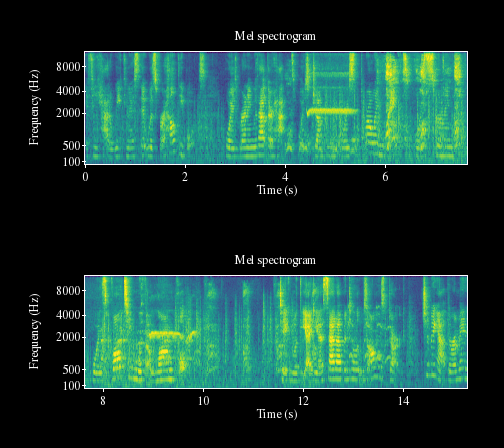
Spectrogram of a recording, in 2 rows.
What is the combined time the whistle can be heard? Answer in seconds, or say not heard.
2 s.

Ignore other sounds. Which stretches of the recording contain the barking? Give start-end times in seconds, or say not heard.
3.8-13.8.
